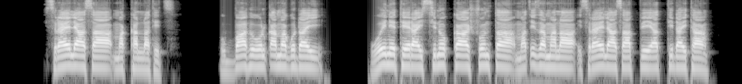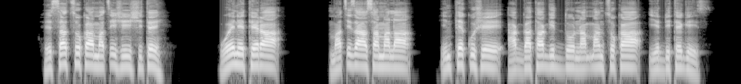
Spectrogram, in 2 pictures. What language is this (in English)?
Gamo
